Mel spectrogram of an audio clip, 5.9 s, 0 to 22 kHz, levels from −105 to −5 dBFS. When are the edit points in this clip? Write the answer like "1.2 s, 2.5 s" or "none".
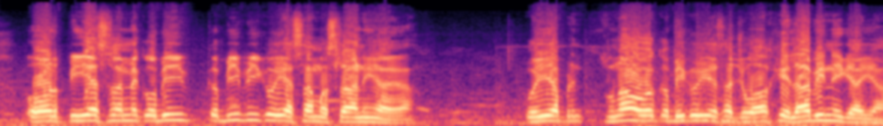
none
